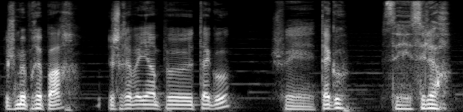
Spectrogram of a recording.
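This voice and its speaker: A man's voice: lowish voice, fairly even intonation, moderate pace, faint music behind. A man playing in a tabletop game, easygoing and rambling as he says what his character does. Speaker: player. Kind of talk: casual tabletop roleplay.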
